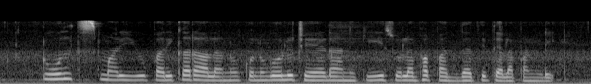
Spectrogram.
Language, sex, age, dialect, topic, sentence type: Telugu, female, 25-30, Central/Coastal, agriculture, question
